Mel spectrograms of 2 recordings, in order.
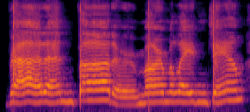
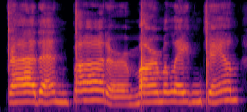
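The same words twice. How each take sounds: No difference in how they are said.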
